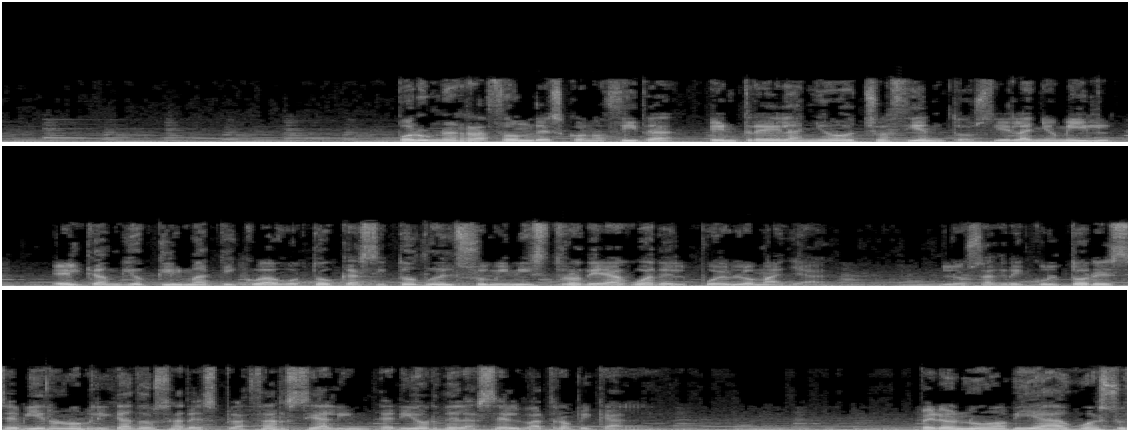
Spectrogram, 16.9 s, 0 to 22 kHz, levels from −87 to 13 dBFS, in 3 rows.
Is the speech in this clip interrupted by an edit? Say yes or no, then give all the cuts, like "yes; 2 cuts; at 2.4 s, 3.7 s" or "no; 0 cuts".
no; 0 cuts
